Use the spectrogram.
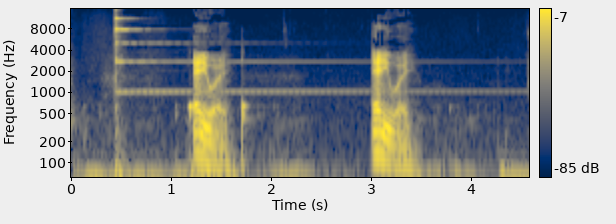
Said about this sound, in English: Bruce Sharp says, ring the bell.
